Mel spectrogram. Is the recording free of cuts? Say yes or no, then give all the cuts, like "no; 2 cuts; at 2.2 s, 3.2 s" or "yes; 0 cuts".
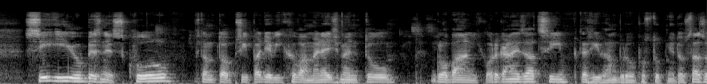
no; 1 cut; at 1.9 s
